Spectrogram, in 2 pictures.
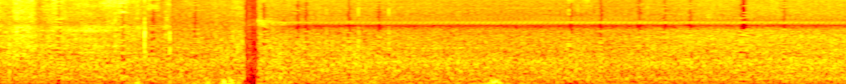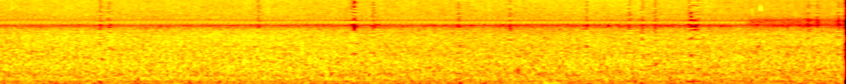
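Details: Rushing broadband noise like wind or flowing water, with a steady high electronic whine and a couple of knocks, and no animal calls.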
